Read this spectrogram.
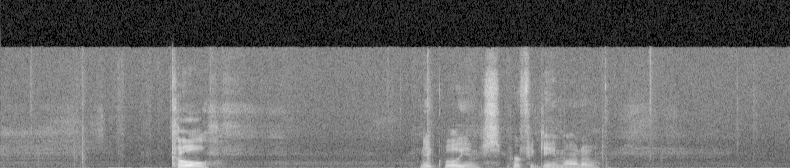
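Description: Plastic card sleeves rustle softly as they are shuffled in a hand.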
